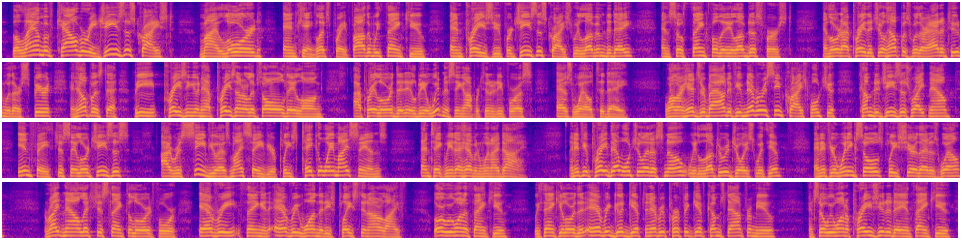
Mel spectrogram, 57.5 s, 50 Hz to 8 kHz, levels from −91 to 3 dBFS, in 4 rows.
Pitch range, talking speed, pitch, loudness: 155-190 Hz, 205 wpm, 170 Hz, -18 LUFS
